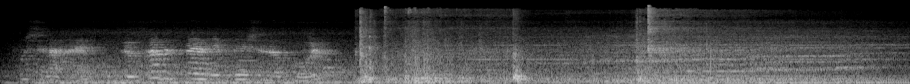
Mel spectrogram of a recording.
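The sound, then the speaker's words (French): An RER line D commuter train at the station of Évry-en-Essonne, France: a tonal electric whine at first, then several sharp door clunks over a steady mechanical rumble, with muffled voices in the background. “Évry-en-Essonne, sur la ligne D du RER.”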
